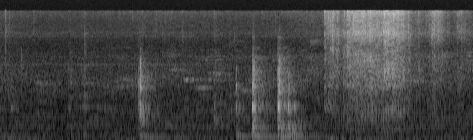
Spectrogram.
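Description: A metal roti press being worked: a few sharp knocks from its lid and handle, then a short rustle of plastic sheeting near the end as the press is opened on the flattened dough.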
